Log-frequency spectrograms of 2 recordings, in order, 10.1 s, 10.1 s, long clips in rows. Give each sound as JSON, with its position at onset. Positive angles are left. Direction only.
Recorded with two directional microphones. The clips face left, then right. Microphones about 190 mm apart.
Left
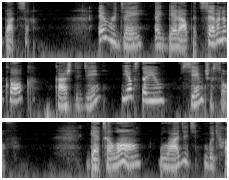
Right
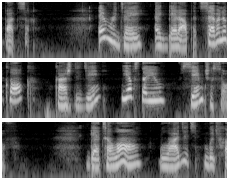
{"t": 0.0, "sound": "a woman's voice", "side_deg": -40}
